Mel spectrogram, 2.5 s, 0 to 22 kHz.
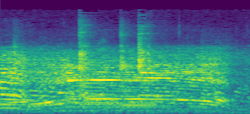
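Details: Limousin cattle lowing at the Gondanglegi animal market in Malang, East Java, on 12 February 2020; a long drawn moo with faint clicks and market chatter in the background.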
